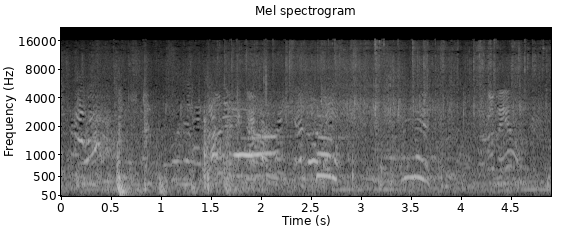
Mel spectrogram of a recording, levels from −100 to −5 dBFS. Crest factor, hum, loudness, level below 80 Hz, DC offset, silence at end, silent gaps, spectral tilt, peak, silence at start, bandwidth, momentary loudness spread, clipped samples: 18 dB; none; -37 LUFS; -64 dBFS; under 0.1%; 0 s; none; -3.5 dB/octave; -20 dBFS; 0 s; 17 kHz; 9 LU; under 0.1%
